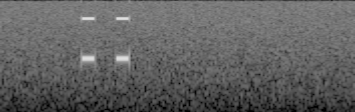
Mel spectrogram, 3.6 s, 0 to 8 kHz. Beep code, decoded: 2 short

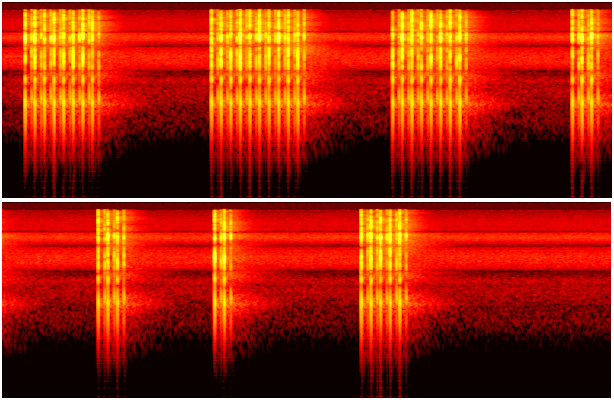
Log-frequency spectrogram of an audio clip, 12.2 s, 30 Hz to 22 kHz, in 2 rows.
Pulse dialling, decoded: 8 0 8 3 3 2 5

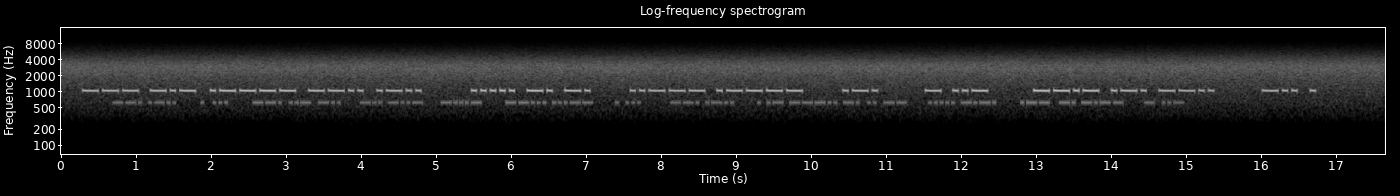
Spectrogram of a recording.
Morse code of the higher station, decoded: OK1ZL 5NN 21 R TU QRZ DE

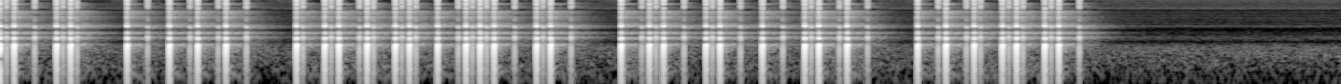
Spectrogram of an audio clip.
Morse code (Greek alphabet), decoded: … ΤΟ ΕΡΙΞΑ ΚΑΤΩ ΓΙΑ

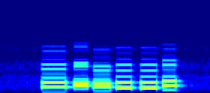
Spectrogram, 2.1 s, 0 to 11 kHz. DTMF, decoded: 50422#

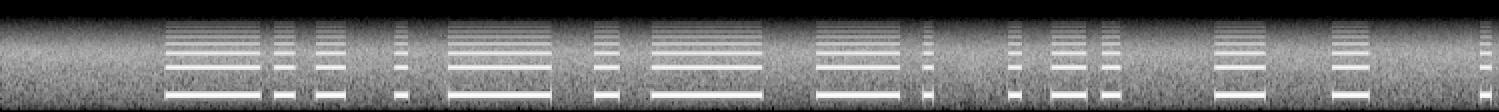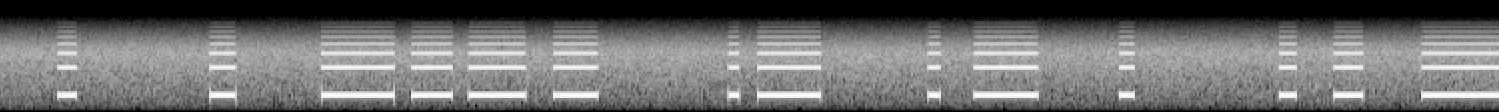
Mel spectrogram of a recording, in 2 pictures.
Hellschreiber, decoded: none

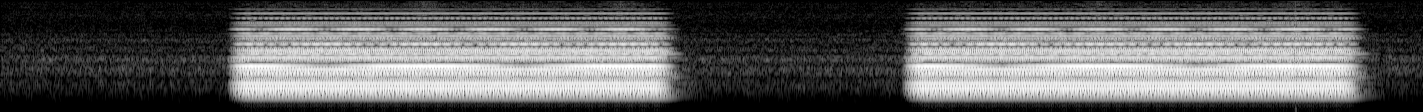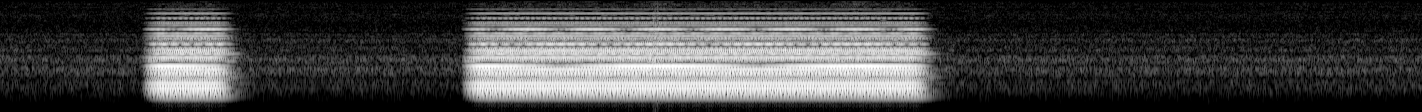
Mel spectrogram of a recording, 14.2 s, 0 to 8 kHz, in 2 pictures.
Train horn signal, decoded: 2 long, 1 short, 1 long

